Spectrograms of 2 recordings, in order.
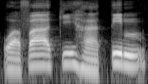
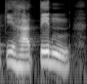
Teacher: Ini bunyi tanwinnya masuk ke huruf mim, melebur ke huruf mim. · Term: idgham bighunah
